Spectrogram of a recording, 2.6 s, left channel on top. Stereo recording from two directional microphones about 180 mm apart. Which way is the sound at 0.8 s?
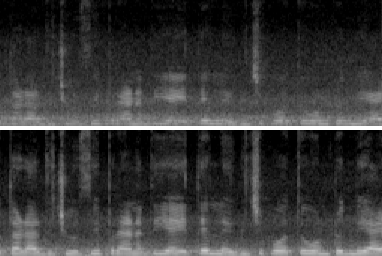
40° right (ahead or behind).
